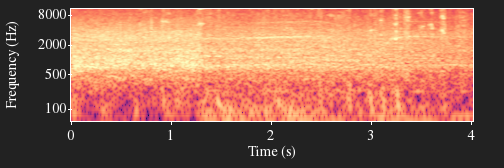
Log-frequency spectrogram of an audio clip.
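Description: Arena crowd noise, a dense steady roar that slowly dies down, with a basketball being dribbled on the hardwood court underneath.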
